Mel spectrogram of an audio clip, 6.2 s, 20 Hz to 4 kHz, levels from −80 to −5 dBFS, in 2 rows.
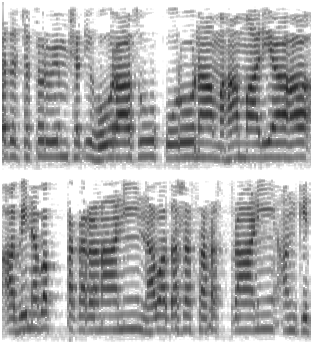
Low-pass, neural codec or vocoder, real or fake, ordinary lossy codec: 3.6 kHz; none; real; none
